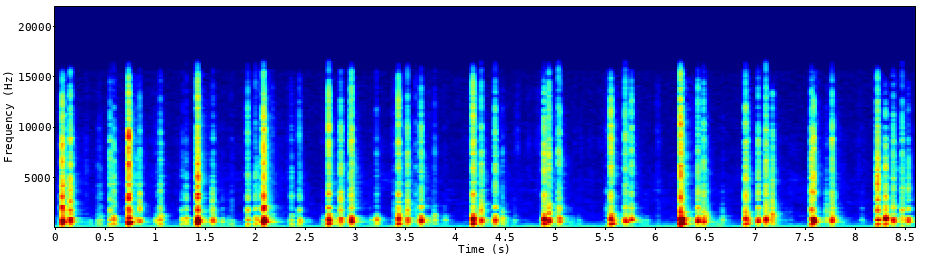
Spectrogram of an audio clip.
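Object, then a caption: Ribbed plastic cup. Fingernails slowly tap an empty, hollow orange ribbed plastic cup held sideways. Short, dry, hollow clicks with a midrange tone and almost no ring come in small clustered bursts, roughly every 0.7 seconds at an uneven pace. Faint high ticks ride on top of each tap.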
